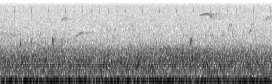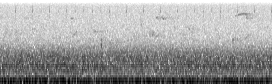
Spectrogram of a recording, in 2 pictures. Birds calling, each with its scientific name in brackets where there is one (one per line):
unidentified bird
Tufted Titmouse (Baeolophus bicolor)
